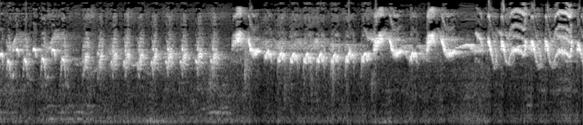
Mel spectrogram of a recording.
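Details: Hwamei in continuous song, opening with a fast, even stutter of short whistled notes, then switching to loud, sweeping whistles that climb and dip.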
